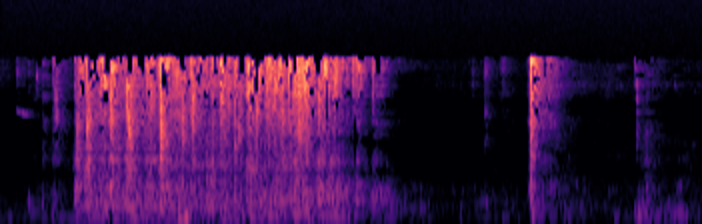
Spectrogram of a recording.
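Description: Water pours quickly out of a bottle in a dense, gurgling, splashy rush that lasts about two and a half seconds, followed by a single sharp click and a few faint trailing sounds.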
